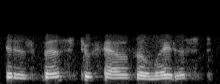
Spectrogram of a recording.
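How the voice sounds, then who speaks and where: A man presenting a spiritual teaching as a read-out talk, with measured, deliberate phrasing in short pieces. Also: a little high, fairly even intonation, slight background noise. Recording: thin phone-like radio sound.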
